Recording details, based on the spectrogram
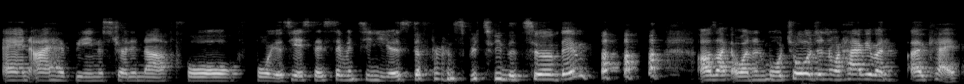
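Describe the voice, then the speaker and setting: A woman in her forties with a South African accent, a podcast guest telling her personal story earnestly, often pausing to search for words. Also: mid-range voice, steady tone, fairly bright tone, dull audio.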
